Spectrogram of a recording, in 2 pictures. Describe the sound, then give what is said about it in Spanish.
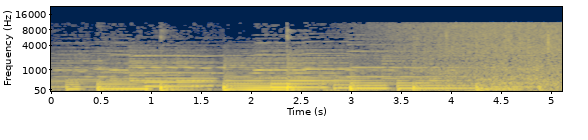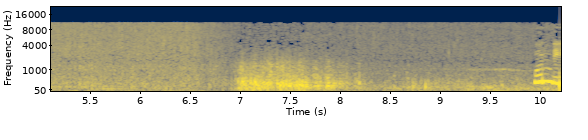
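A short musical phrase fades into steady, heavy rain hissing, with deep rolling thunder swelling midway and a sharper crack near the end. “de mucha lluvia, una zarigüeya perdió su casa.”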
